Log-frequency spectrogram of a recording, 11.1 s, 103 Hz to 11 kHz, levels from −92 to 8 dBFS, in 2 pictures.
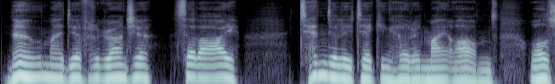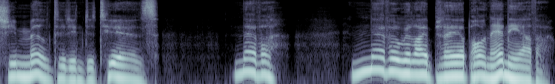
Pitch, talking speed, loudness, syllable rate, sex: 145 Hz, 135 wpm, -17 LUFS, 4.5 syllables/s, male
